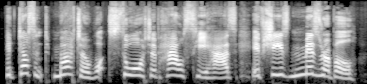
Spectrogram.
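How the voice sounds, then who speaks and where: A spirited young gentlewoman in a historical romance , acted by a female narrator. She sounds high-voiced, forthright and defiant, pressing every point with emphasis. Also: expressive, normal speed, dry recording, studio quality, lightly acted. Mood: reproachful. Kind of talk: historical romance audiobook acting.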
